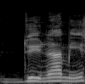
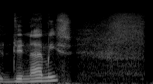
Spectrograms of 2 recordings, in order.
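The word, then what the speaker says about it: δύναμις: entendimiento de los entendidos el poder de Dios en griego es damis se pronuncia entre una u y una I damis está para hacer pedazos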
